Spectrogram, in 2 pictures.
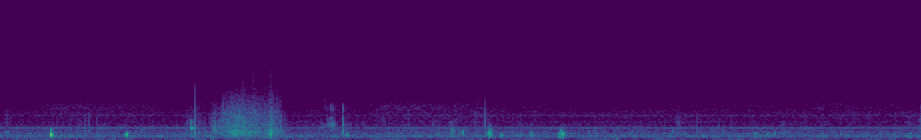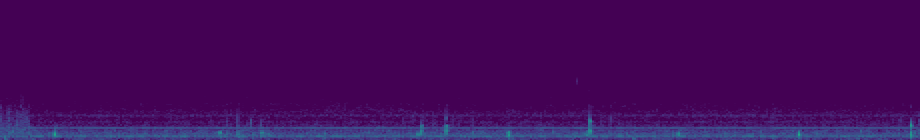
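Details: Stomach growling in a person with irritable bowel syndrome after drinking milk and prune juice. Faint, scattered gurgles and squelching clicks with one brief louder rumble, in a quiet room: active bowel sounds, borborygmi.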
